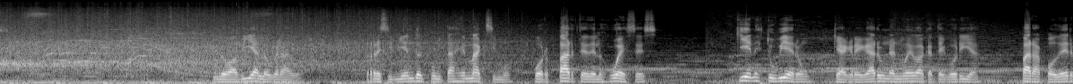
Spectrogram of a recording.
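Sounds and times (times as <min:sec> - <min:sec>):
crowd cheering and applauding: 0:00.0 - 0:05.8
speech: 0:02.2 - 0:06.7, 0:07.4 - 0:10.7.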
